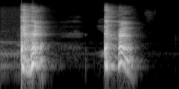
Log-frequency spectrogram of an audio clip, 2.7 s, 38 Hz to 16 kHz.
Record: cough_length: 2.7 s
cough_amplitude: 29204
cough_signal_mean_std_ratio: 0.36
survey_phase: beta (2021-08-13 to 2022-03-07)
age: 65+
gender: Male
wearing_mask: 'No'
symptom_none: true
smoker_status: Ex-smoker
respiratory_condition_asthma: false
respiratory_condition_other: false
recruitment_source: REACT
submission_delay: 0 days
covid_test_result: Negative
covid_test_method: RT-qPCR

